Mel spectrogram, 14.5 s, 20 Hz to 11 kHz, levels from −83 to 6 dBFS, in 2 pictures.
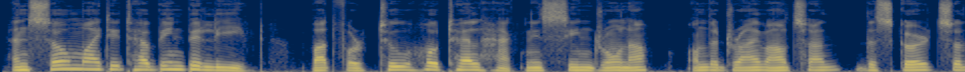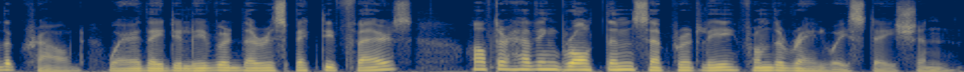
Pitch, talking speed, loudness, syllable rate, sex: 120 Hz, 160 wpm, -19 LUFS, 4.8 syllables/s, male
